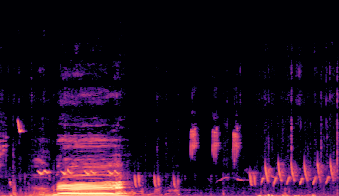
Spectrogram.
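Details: One cow in a herd at a countryside barn gives a single loud, steady, low moo lasting under a second, followed by a run of quick high bird chirps.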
